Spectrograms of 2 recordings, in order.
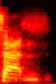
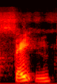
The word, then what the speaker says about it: Satin: It's Satin. Satin. Satin. – I'm about to say, it's not Satan.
